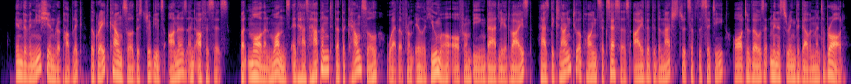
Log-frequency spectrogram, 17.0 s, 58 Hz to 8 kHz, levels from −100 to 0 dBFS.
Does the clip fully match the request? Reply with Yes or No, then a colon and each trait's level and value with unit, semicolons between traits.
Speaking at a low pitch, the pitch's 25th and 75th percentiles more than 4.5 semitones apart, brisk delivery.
No: very low, 85 Hz; average, 5.0 semitones; average, 175 wpm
